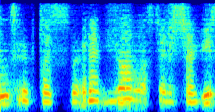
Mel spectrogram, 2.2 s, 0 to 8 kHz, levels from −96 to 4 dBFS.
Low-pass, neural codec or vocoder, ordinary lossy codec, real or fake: 7.2 kHz; codec, 44.1 kHz, 0.9 kbps, DAC; MP3, 48 kbps; fake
